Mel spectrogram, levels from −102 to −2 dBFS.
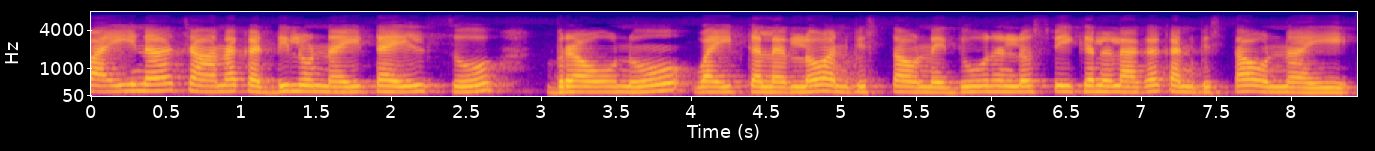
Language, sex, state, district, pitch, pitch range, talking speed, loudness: Telugu, female, Andhra Pradesh, Annamaya, 195 Hz, 185-205 Hz, 100 wpm, -17 LUFS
